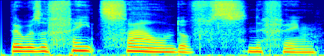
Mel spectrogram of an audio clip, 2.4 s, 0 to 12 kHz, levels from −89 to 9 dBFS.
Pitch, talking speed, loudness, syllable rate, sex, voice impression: 185 Hz, 175 wpm, -17 LUFS, 4.0 syllables/s, female, feminine, very adult-like, slightly clear, calm, slightly strict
